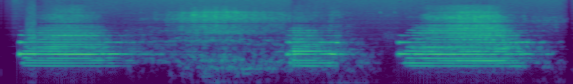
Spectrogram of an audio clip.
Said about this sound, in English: well, here's a train.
